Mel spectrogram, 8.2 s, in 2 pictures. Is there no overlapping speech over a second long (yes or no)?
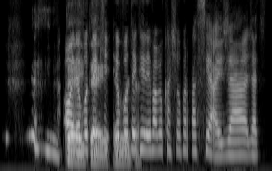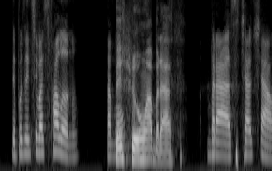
no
